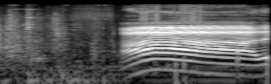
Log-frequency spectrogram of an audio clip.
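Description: A man exclaims loudly into a close microphone.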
